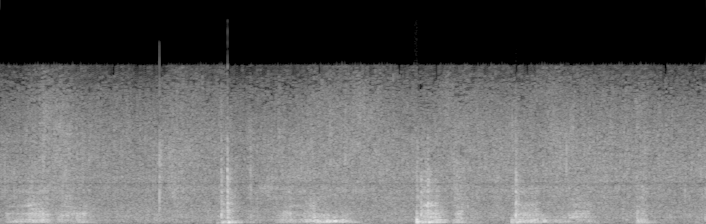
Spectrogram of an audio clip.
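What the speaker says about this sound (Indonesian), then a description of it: "Kita masak sampai tepungnya larut." Flour cooks with sausage and corned beef in a frying pan for mac and cheese, a steady sizzle broken by several loud scraping strokes of the stirring utensil, close and with no talk.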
